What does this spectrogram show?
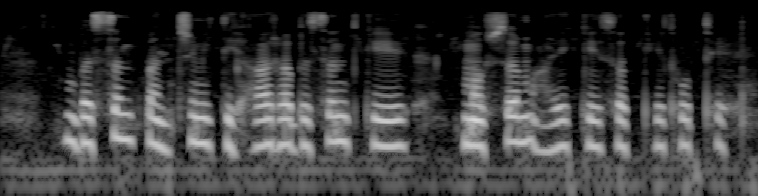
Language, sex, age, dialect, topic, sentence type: Chhattisgarhi, female, 18-24, Western/Budati/Khatahi, agriculture, statement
